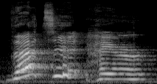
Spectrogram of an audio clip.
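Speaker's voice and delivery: loud angry bear holler. A narrator's reading. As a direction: holler at the tricky hare. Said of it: "he hollered".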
